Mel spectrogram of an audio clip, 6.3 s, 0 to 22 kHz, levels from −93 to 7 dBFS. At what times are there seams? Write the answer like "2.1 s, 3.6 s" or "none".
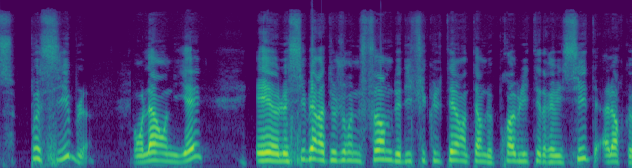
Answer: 1.3 s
